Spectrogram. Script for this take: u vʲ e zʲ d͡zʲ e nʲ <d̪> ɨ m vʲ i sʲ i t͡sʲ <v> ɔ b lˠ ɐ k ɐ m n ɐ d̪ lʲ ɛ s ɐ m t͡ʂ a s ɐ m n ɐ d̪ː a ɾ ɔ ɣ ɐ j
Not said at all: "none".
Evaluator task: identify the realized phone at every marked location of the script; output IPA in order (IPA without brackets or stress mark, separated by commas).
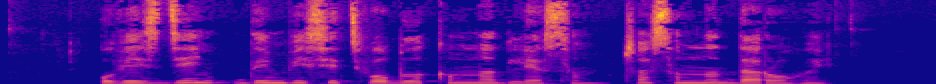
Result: d̪, v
